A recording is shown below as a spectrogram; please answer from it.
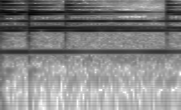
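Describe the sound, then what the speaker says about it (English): A hand-rung air raid and gas attack warning bell at an RAF Hooton Park wartime reenactment clangs in quick close strikes, each with a ringing metallic tone that hangs in the air between hits. "Another way of warning the population that there's an imminent attack or a gas attack is the bell."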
